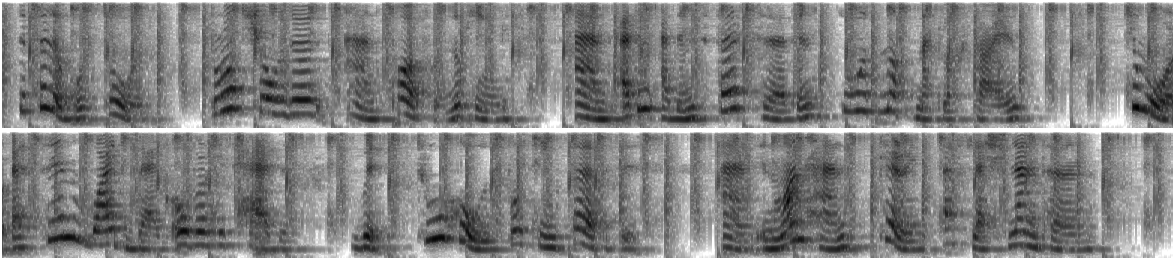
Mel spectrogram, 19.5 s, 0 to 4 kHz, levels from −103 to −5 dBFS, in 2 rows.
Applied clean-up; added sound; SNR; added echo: none; Rattle (instrument); 13 dB; none.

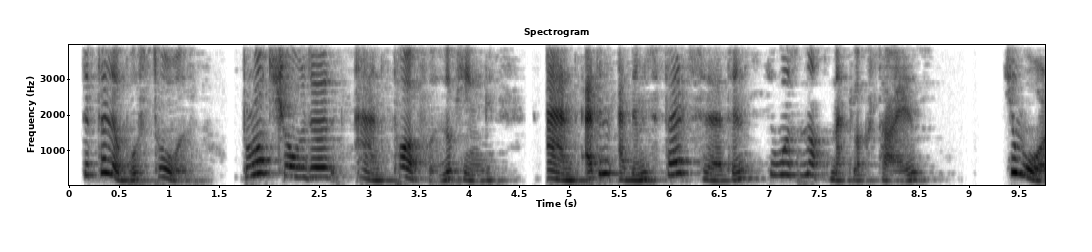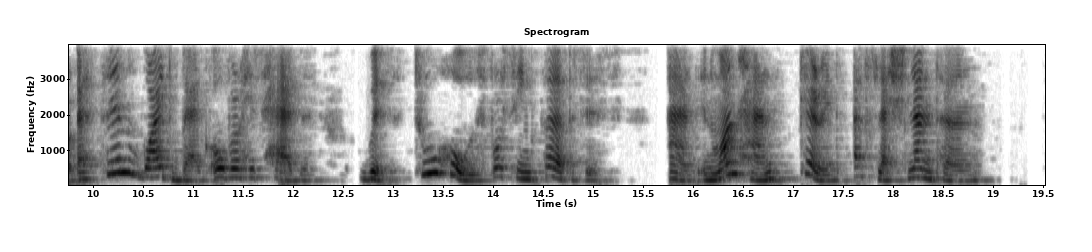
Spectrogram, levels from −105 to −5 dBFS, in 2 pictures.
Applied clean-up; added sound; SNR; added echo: none; none; none; none.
